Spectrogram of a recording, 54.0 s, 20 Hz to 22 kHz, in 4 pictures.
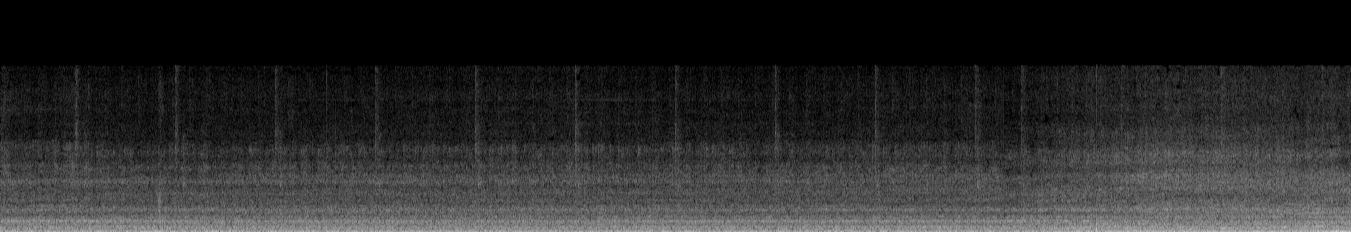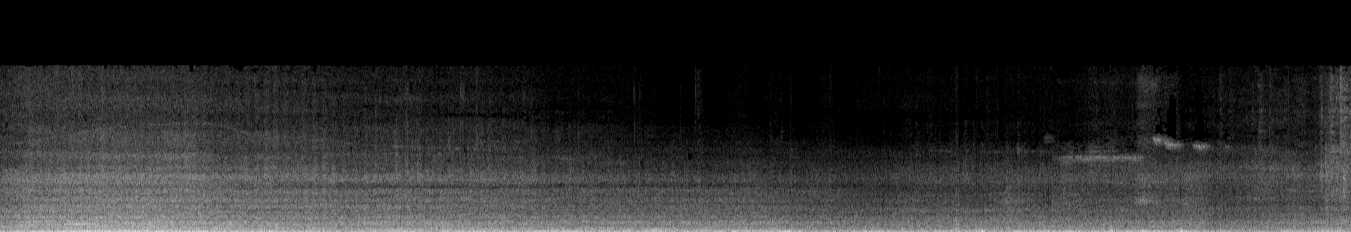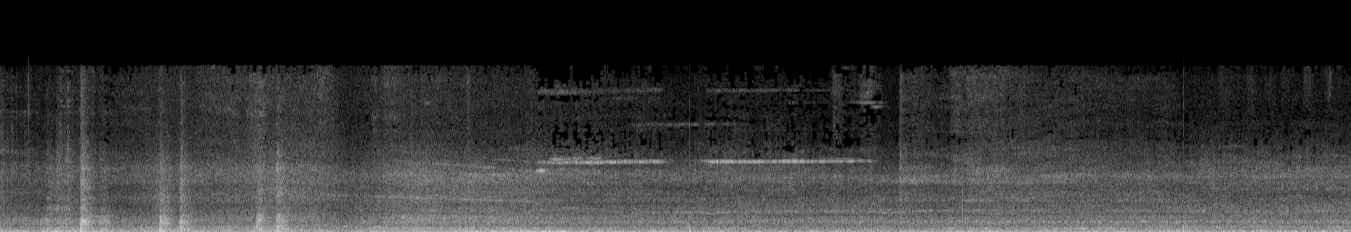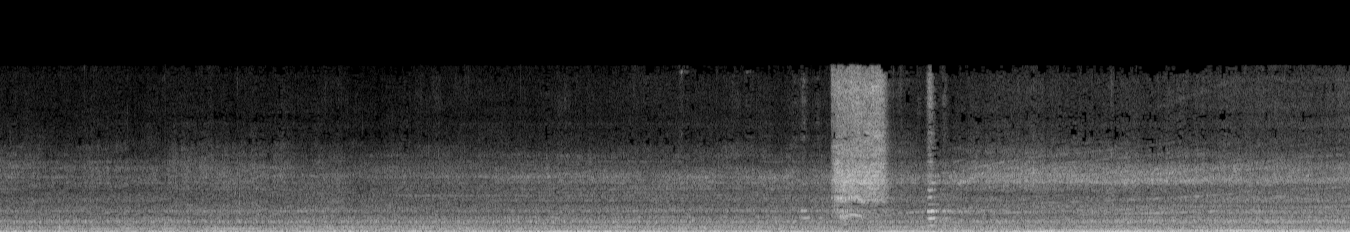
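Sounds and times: train rumbling: 0:00.0 - 0:54.0
high wheel squeal: 0:23.9 - 0:25.8, 0:30.2 - 0:38.8, 0:47.9 - 0:53.4.

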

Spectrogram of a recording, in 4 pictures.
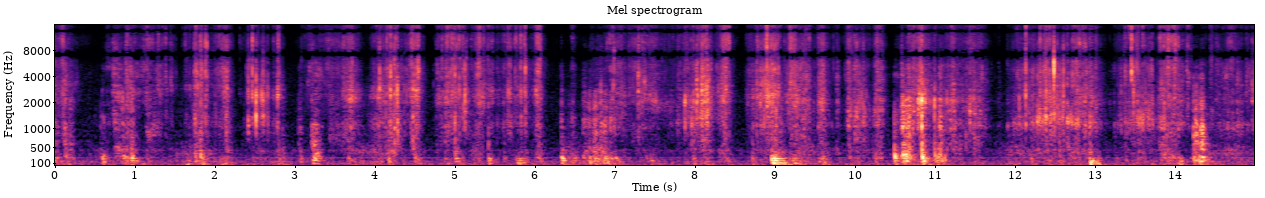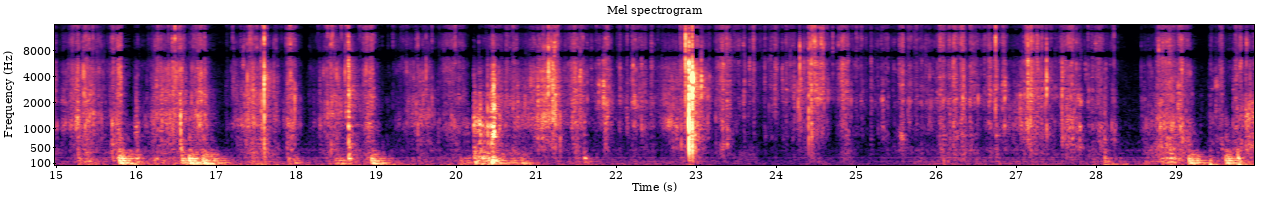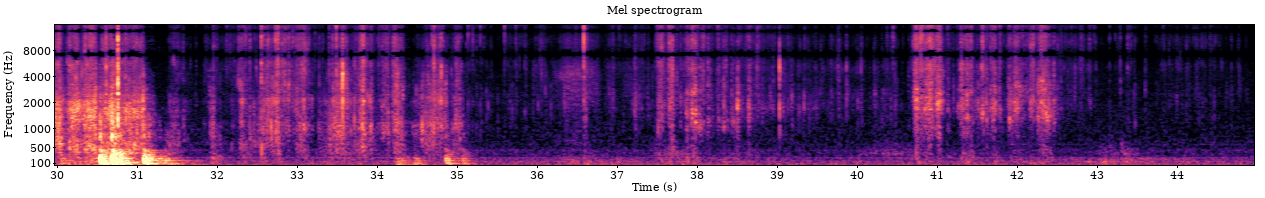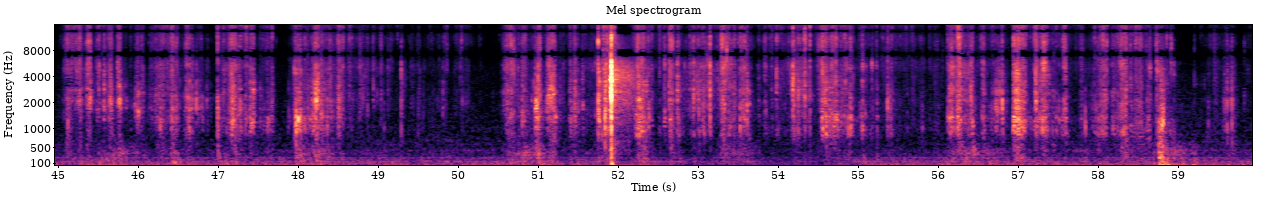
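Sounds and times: slime squelching and crackling: 0:00.0 - 0:59.9.

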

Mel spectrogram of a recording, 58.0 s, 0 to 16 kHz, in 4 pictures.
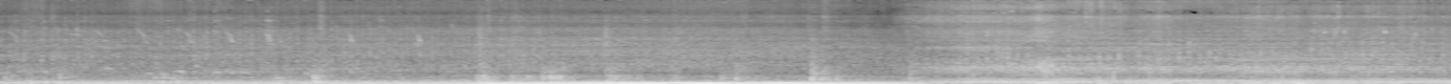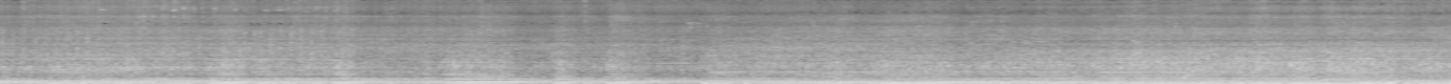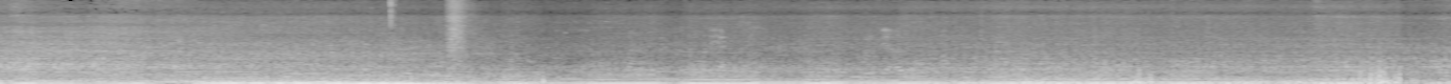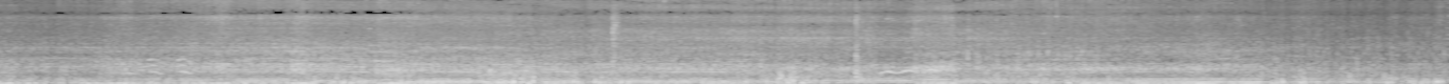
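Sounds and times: heavy diesel engines droning: 0:00.0 - 0:58.0
short hiss: 0:33.5 - 0:33.9.

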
